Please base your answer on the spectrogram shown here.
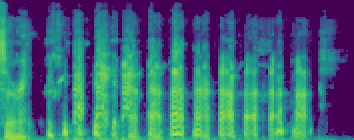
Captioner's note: all chuckles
